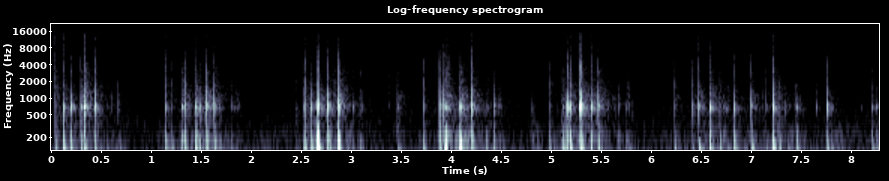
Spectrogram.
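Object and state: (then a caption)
Cardboard tube. Long white nails tap and scratch a beige kraft cardboard tube, producing quick flurries of dry, hollow clicks and thuds. The taps come in short, uneven bursts separated by brief pauses, each tap dying away almost instantly.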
